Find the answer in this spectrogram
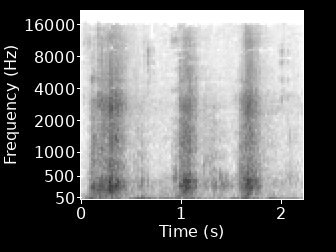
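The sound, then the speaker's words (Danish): Three crunchy bites of cornflakes, evenly spaced about every 0.7 seconds, each a bright crackling burst with a lower thud, with softer chewing crackle between them and no talking. “hvis I prøver at spise cornflakes om morgenen og knaser”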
